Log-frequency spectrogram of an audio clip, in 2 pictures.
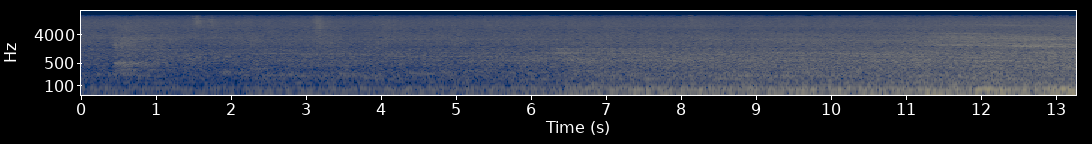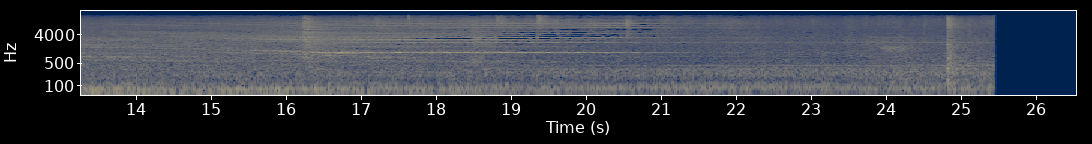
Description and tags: Waiting for a train on a metro station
